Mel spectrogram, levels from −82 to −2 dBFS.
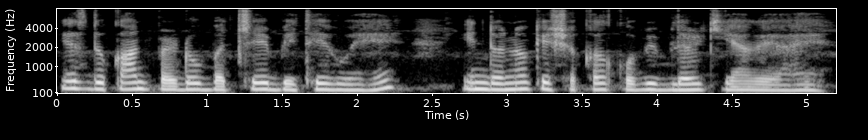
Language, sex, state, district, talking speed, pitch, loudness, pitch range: Hindi, female, Arunachal Pradesh, Lower Dibang Valley, 205 wpm, 215 Hz, -17 LUFS, 190-230 Hz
